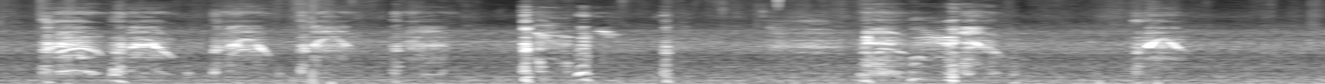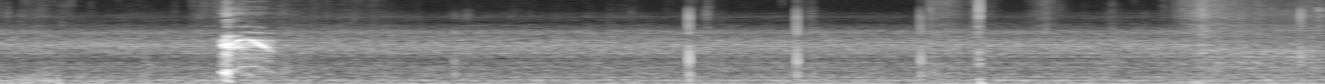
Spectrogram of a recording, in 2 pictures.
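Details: An adult gives a series of short, deliberate coughs for no medical reason over steady vehicle rumble; voluntary cough.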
